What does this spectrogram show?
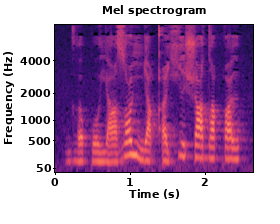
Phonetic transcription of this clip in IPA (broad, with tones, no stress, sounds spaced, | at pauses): ɡʱ ʌ˨ p o˨ j a˨ zˤ o˦ ɲ a˨ qʼ i˨ ç ɘ˦ ʃ ɒ˦ dˤ ɘ˦ qʷ ɘ˦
